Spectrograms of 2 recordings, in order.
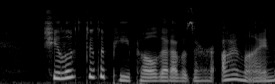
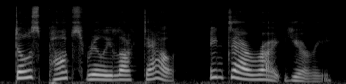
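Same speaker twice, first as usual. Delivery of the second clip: put-on loud, higher Barks-accented hyena; 3 semitones higher, 5 dB louder than usual. Hyena prodding her smaller mate, Barks accent. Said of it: "Ada said in her Barks accent".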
